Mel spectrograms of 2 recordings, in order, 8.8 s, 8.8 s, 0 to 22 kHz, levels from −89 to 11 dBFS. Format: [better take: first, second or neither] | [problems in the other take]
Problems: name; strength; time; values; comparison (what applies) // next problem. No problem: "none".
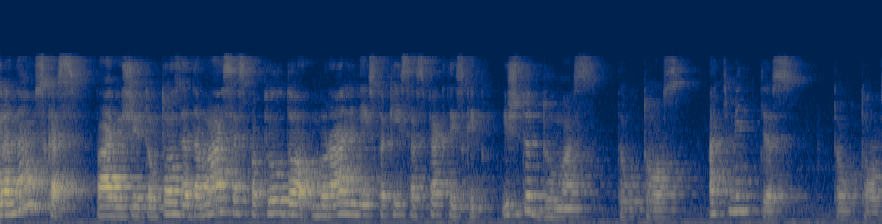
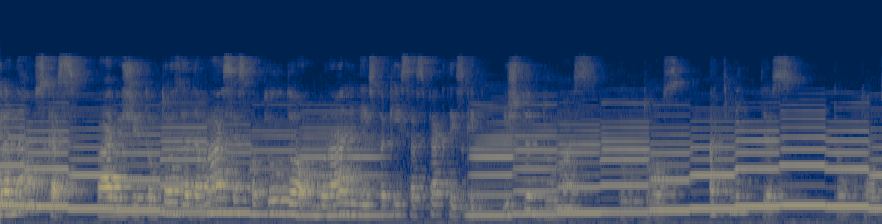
first | background sound (Wind instrument, woodwind instrument); 1 dB below the speech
